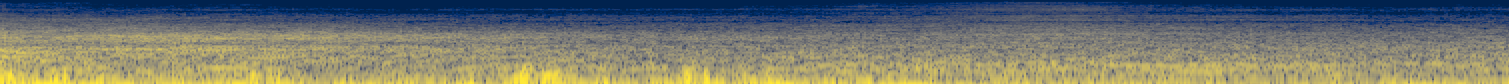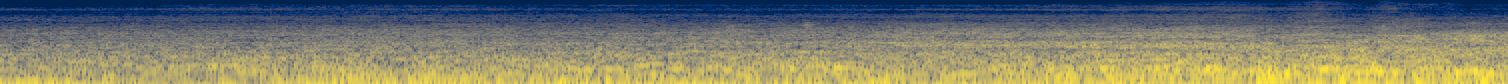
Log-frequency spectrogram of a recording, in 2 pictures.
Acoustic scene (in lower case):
street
